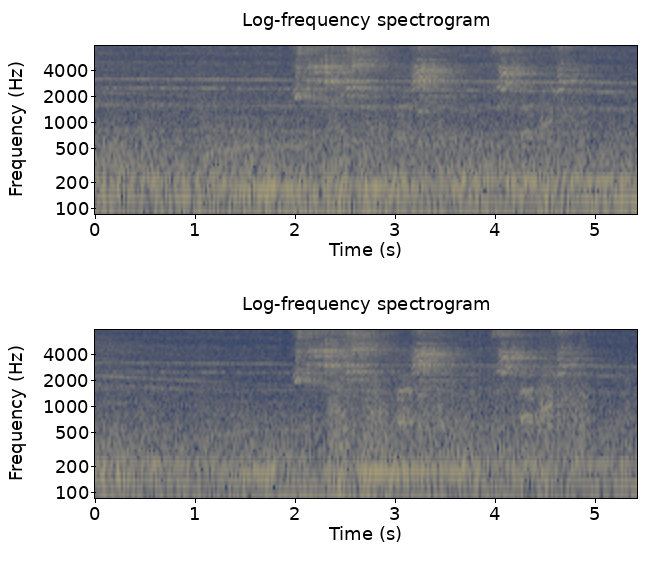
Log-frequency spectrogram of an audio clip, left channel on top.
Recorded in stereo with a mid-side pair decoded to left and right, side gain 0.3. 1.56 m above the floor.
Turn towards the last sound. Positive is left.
turn(degrees=20)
